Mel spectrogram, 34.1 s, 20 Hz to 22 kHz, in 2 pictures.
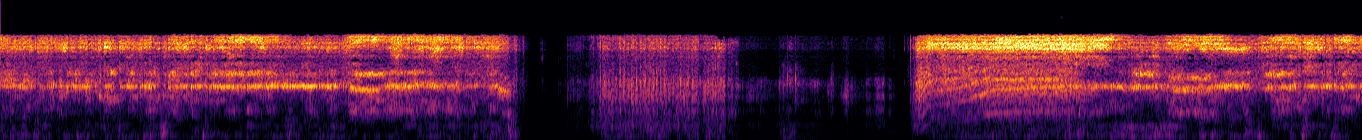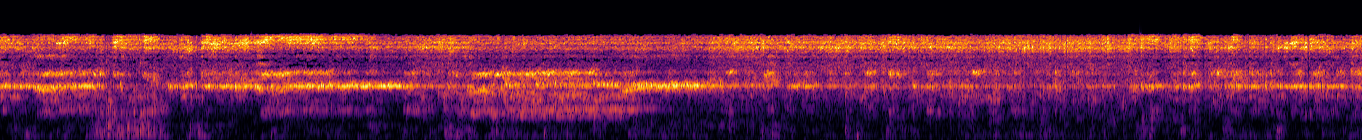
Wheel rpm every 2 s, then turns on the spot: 230, 230, 230, 90, 20, 30, 180, 220, 230, 230, 230, 220, 220, 230, 230, 230, 230.
6-10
